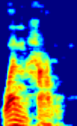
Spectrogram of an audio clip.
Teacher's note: ro tafkhim, yaitu ro-nya dibaca tebal karena huruf sebelumnya berharokat fathah.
